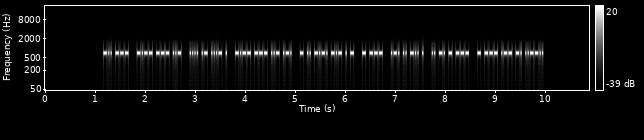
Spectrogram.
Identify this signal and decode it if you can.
Morse code, heard as a keyed tone, about 50 wpm, 700 Hz. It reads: DO YOU HAVE YOUR TICKET TO RIDE INTO TOWN?
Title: Sentences from Top 1400 Words 50wpm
